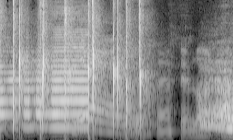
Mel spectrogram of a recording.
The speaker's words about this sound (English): Do we have a round of applause?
